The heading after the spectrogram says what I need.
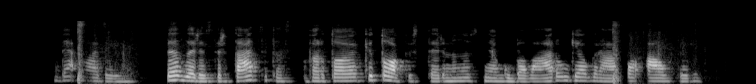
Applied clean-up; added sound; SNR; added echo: neural mask model RNNoise.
